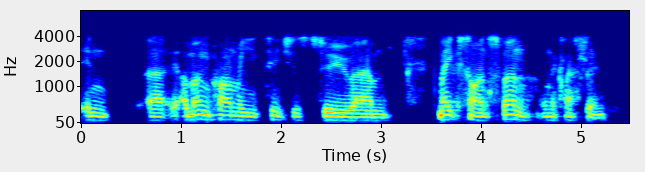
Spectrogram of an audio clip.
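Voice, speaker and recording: The speaker has a British accent and fairly even intonation. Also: man. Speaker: science education consultant. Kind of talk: casual interview. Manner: halting.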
